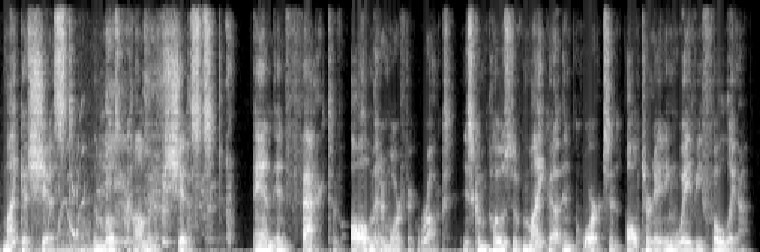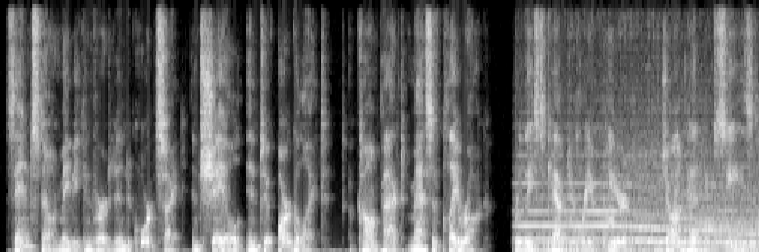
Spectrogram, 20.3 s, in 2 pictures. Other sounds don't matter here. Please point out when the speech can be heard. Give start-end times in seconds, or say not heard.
0.0-20.2.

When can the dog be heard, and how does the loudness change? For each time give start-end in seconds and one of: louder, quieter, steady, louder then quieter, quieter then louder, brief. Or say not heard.
not heard.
